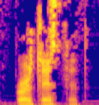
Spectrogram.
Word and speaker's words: protested: which would be protested. Protested. Very good. And because it ends in a t protest then we we the pronunciation is it protested.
